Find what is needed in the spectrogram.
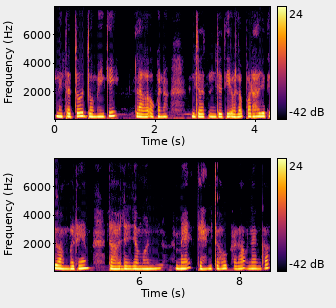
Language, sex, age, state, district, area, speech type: Santali, female, 18-30, West Bengal, Paschim Bardhaman, rural, spontaneous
